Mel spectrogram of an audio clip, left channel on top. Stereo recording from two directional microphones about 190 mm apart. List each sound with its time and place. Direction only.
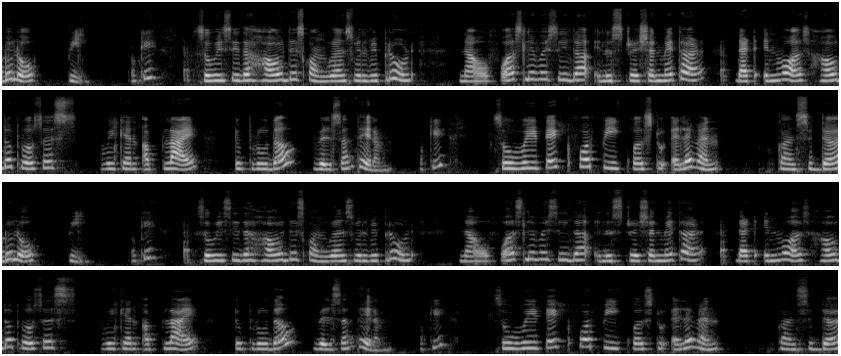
0.0 s a woman's voice: 30° left (ahead or behind)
